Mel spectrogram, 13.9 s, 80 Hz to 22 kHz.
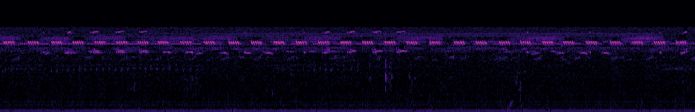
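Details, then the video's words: Night chorus of crickets in eastern Botswana wilderness, captured at 02:30 on 21 May 2016: rapid, evenly spaced high-pitched pulses repeat nearly four per second, with softer overlapping chirps from other insects and a steady low rumble beneath. "1 Hour cricket sound-Africa-No loop-Real recording. Not edited."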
